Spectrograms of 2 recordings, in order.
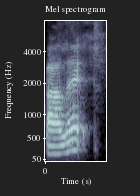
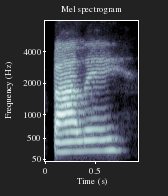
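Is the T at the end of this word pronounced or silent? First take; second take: pronounced; silent. First: The final T is pronounced. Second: The final T is silent. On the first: The speaker calls it wrong. "not ballet" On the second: The speaker calls it right. "the letter T, which can sometimes be silent"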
